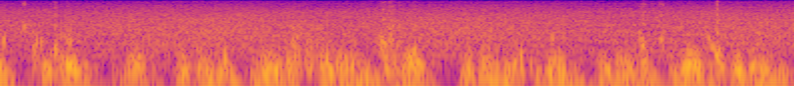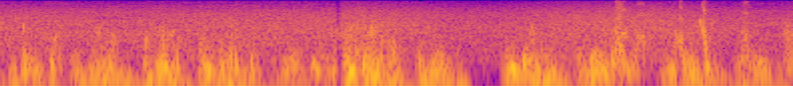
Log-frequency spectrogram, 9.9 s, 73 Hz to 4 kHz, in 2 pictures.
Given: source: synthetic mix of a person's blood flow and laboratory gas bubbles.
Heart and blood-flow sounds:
Doppler ultrasound of blood flow; precordium
0.00-0.07 s: bubbles
0.12-0.53 s: bubbles
1.35-1.46 s: bubbles
1.50-2.26 s: bubbles
2.35-2.63 s: bubbles
3.03-3.48 s: bubbles
3.96-4.16 s: bubbles
4.23-4.33 s: bubbles
4.38-4.53 s: bubbles
5.08-5.17 s: bubbles
5.24-5.38 s: bubbles
5.58-5.72 s: bubbles
5.85-6.12 s: bubbles
6.20-6.31 s: bubbles
6.38-6.62 s: bubbles
6.89-7.46 s: bubbles
8.54-9.02 s: bubbles
9.13-9.28 s: bubbles
9.31-9.43 s: bubbles
9.57-9.69 s: bubbles
9.83-9.93 s: bubbles
From the record:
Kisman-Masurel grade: 232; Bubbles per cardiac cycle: several, 3 to 8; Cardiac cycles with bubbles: 50 to 99%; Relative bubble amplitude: moderate (0.250 to 0.450); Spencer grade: 3 (all of the cardiac periods contain showers or single bubble signals, but not dominating or overriding the cardiac motion signals); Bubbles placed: anywhere in the cardiac cycle

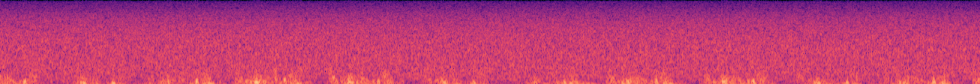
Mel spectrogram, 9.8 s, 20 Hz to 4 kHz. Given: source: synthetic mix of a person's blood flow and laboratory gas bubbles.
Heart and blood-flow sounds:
Doppler ultrasound of blood flow; precordium
2.73-2.79 s: bubbles
From the record:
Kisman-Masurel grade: 113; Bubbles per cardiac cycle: 1 to 2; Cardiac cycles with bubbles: 1 to 10%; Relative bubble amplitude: loud (0.450 to 0.775); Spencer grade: 1 (occasional bubble signal discernible with the cardiac motion signal, with majority of cardiac periods free of bubbles); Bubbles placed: anywhere in the cardiac cycle

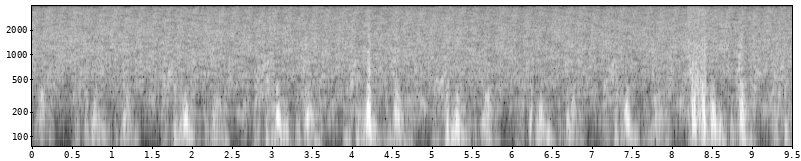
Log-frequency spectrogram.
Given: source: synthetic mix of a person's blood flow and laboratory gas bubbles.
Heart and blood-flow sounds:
Doppler ultrasound of blood flow; precordium
8.20-8.46 s: bubbles
From the record:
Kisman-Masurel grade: 123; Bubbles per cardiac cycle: 1 to 2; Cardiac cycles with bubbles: 10 to 50%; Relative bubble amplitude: loud (0.450 to 0.775); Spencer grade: 2 (many but less than half of the cardiac periods contain bubble signals, singularly or in groups); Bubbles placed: anywhere in the cardiac cycle

